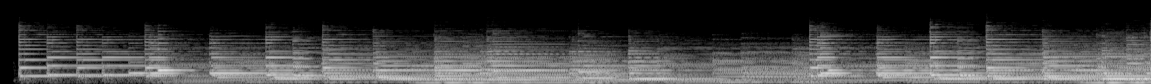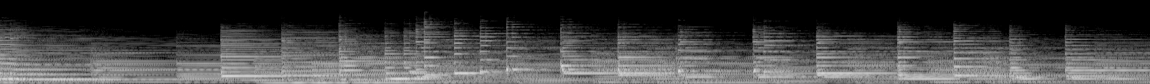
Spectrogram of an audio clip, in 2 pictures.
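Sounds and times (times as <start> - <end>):
blues music: 0.2 - 23.0.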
